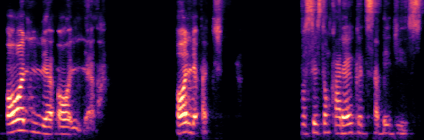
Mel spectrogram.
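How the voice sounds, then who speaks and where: A woman from Brazil running a live-stream coaching talk, animated, calling on viewers by name and shifting between soft asides and loud stresses. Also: mid-range voice. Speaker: relationship coach.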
